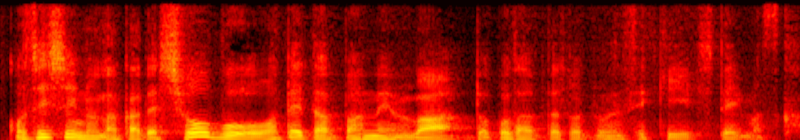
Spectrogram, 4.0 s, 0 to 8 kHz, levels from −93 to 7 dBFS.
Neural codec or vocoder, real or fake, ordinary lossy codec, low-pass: codec, 16 kHz, 1 kbps, FunCodec, trained on LibriTTS, 50 frames a second; fake; none; none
